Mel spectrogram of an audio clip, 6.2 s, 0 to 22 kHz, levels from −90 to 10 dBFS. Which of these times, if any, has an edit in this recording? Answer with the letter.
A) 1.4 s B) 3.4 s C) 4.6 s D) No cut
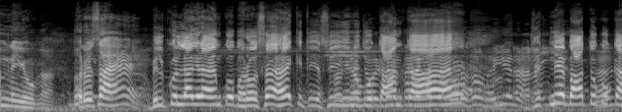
D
